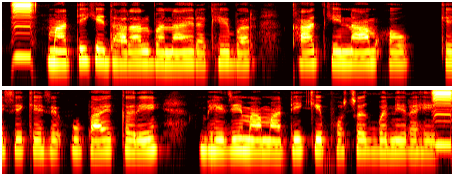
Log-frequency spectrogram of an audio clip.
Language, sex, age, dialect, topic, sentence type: Chhattisgarhi, female, 25-30, Eastern, agriculture, question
